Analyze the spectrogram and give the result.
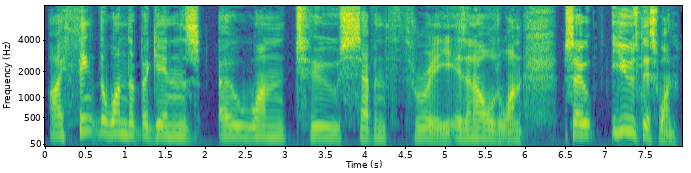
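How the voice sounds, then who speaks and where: A man playing a helpful, unhurried race organiser in a scripted phone dialogue, obliging and a little hesitant. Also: on the high side, lively intonation, no echo, clean studio sound. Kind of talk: scripted listening-test dialogue.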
